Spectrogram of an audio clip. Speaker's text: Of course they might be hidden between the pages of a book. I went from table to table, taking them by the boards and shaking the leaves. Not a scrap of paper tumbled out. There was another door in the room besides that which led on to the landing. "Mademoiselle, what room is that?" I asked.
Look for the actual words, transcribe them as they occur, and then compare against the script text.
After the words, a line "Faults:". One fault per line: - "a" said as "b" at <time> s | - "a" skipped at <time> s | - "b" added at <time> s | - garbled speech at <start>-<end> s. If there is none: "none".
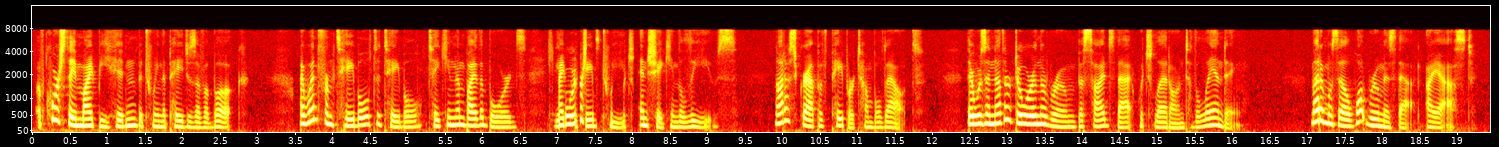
Of course they might be hidden between the pages of a book. I went from table to table, taking them by the boards [garbled] and shaking the leaves. Not a scrap of paper tumbled out. There was another door in the room besides that which led on to the landing. "Mademoiselle, what room is that?" I asked.
Faults:
- garbled speech at 6.9-8.0 s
